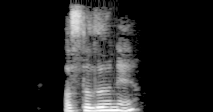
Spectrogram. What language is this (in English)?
Turkish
